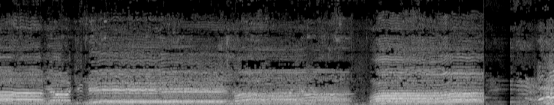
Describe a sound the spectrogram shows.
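A large crowd sings together in long held notes outdoors.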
